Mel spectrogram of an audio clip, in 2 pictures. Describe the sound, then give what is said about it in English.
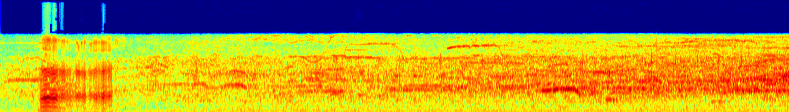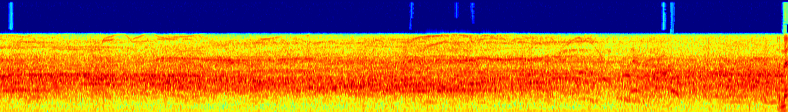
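A baseball crowd at a Padres game roars in reaction as the bases are loaded, a dense wash of cheering, whoops and shouts that swells after a few seconds and stays loud and steady, with a low hum underneath. “Probably hear from the reaction from the crowd.”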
